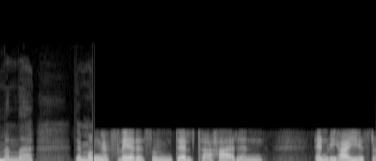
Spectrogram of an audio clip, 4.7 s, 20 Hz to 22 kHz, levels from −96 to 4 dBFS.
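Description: At 1.17 s the speech drops out for a brief 20 ms gap, then returns dull and boxy, with nothing above 4.1 kHz, a small jump in level and a faint new noise floor. The likely cause is an input switched to a poorer device.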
